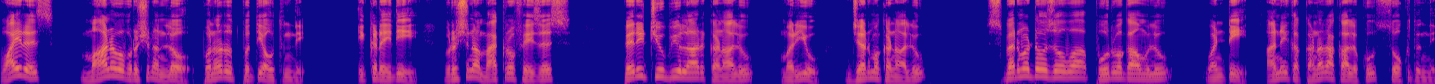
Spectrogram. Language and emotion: Telugu, neutral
